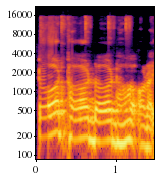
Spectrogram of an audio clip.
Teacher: ये सभी मुर्धा होते हैं मुर्धा से बोले जाते हैं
